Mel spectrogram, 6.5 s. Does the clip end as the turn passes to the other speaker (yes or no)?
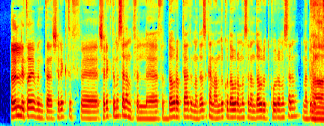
yes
